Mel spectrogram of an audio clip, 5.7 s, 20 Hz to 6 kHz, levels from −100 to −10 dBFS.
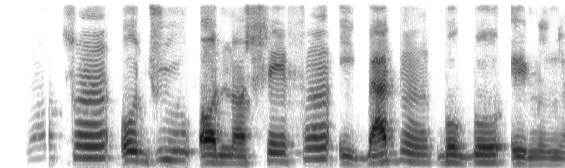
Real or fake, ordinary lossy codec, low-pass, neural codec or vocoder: fake; none; 5.4 kHz; codec, 16 kHz, 4 kbps, X-Codec, HuBERT features, trained on general audio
